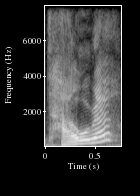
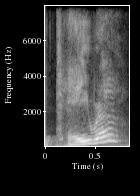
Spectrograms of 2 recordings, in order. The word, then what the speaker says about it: Torah: Do you say Taura, which is the German pronunciation? Do you say Torah, which is the Polish pronunciation? Do you say Teira, which is the Litvischer pronunciation?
